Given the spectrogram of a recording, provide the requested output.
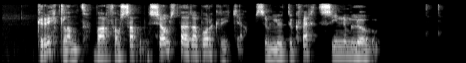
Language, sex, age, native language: Icelandic, male, 20-29, Icelandic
